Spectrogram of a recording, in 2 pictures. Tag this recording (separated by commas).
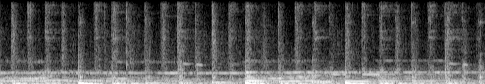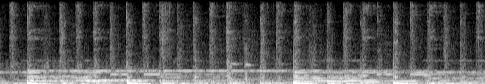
Music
